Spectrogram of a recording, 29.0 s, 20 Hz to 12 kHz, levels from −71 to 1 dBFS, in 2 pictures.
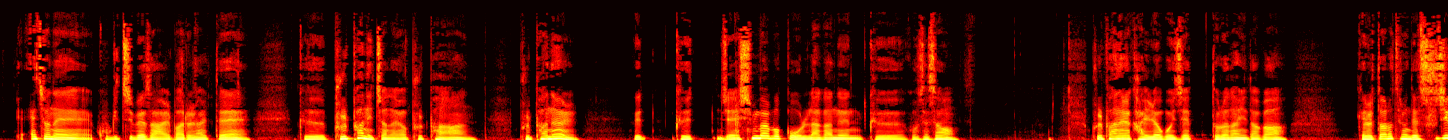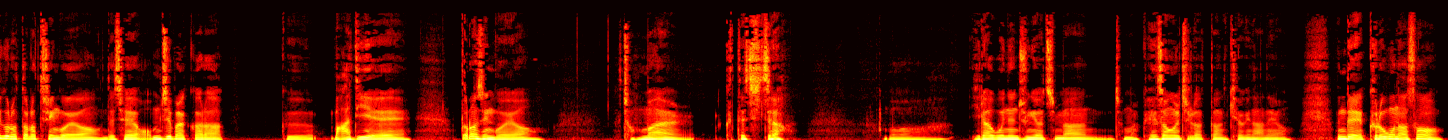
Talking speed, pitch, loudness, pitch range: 270 characters per minute, 115 Hz, -14 LUFS, 105-140 Hz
